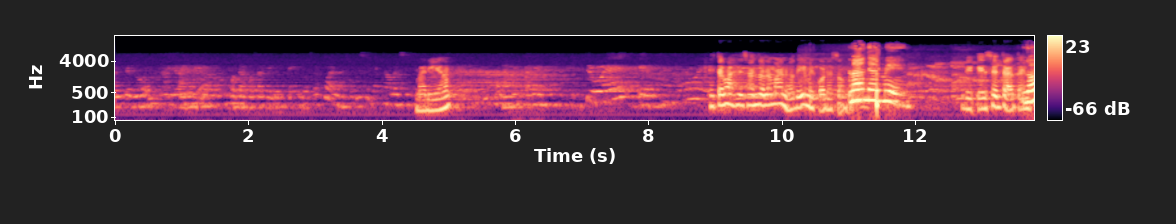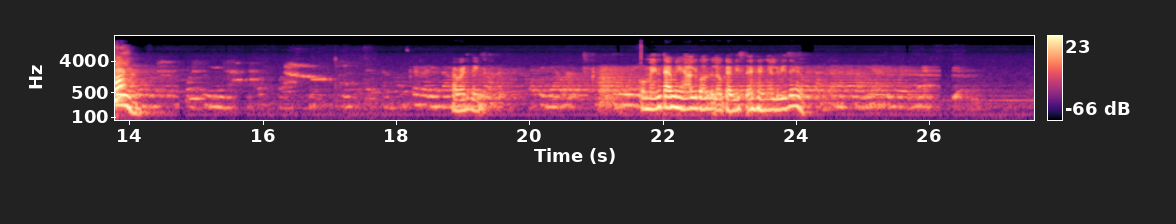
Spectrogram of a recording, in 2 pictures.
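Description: A child speaks over an online call.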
